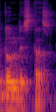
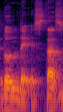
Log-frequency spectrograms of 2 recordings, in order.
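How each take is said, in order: First: The two e vowels merge into one. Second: Both e vowels are pronounced separately. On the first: The speaker calls it right. "Se dice ¿dónde estás?" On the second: The speaker calls it wrong. "no se dice ¿dónde estás?"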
